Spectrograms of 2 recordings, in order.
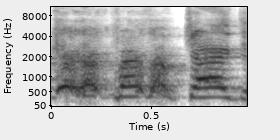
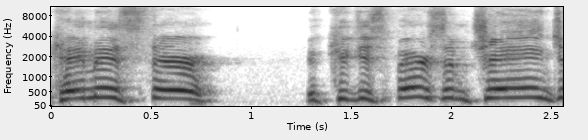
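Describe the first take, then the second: First: Very high, garbled beggar's squawk; hammed-up panhandler. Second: Hammed-up begging for spare change; panhandler plea. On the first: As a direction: squeeze the plea into a high mush. Acting out begging again, exaggerated. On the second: Acting out begging as homeless.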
